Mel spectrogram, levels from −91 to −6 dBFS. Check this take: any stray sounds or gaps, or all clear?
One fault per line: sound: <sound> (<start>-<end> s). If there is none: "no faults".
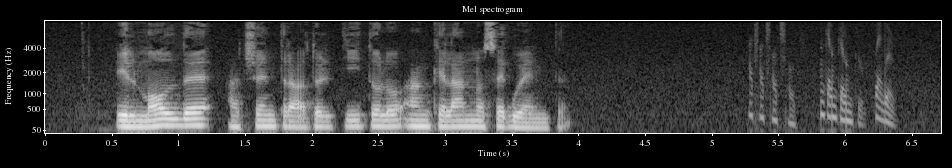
sound: chirp (5.3-6.4 s)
